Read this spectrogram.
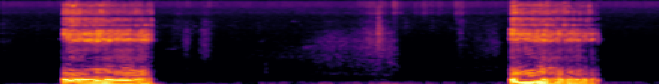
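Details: Two loud, rough, rattling snores with quiet breathing between from a dog asleep holding its pacifier/attachment cushion in its mouth; snoring.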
